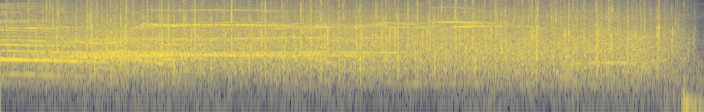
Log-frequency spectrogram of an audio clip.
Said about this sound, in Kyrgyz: Kejи Групп компаниясына бир кол чаап коюңуздар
